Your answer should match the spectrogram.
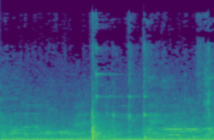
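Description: Wooden chopsticks clinking and scraping against a ceramic bowl as noodles are tossed and mixed, with one sharp knock about a second in.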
